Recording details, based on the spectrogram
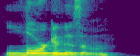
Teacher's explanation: The L from cell links to organism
